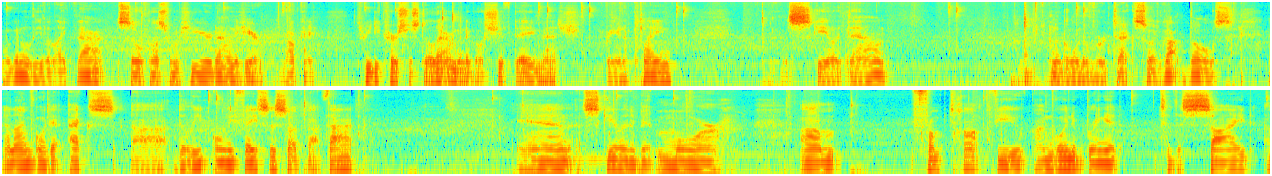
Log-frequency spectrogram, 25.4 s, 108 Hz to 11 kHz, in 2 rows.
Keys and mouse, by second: 2.2-3.7 middle drag, 4.4 shift+a, 6.3 Tab, 7.5 s, 10.2 ctrl+Tab, 13.1 x, 15.6 a, 17.9 s, 21.1 KP_7, 23.9-25.2 drag.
